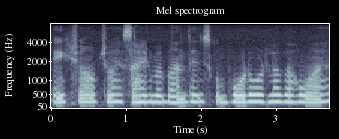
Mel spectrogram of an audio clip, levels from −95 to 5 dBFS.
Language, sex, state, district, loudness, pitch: Hindi, female, Uttar Pradesh, Lalitpur, -14 LUFS, 235 Hz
